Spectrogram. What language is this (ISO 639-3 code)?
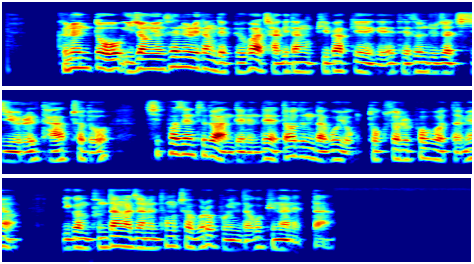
kor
